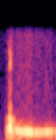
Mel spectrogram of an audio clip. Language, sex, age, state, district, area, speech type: Tamil, male, 30-45, Tamil Nadu, Coimbatore, urban, conversation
